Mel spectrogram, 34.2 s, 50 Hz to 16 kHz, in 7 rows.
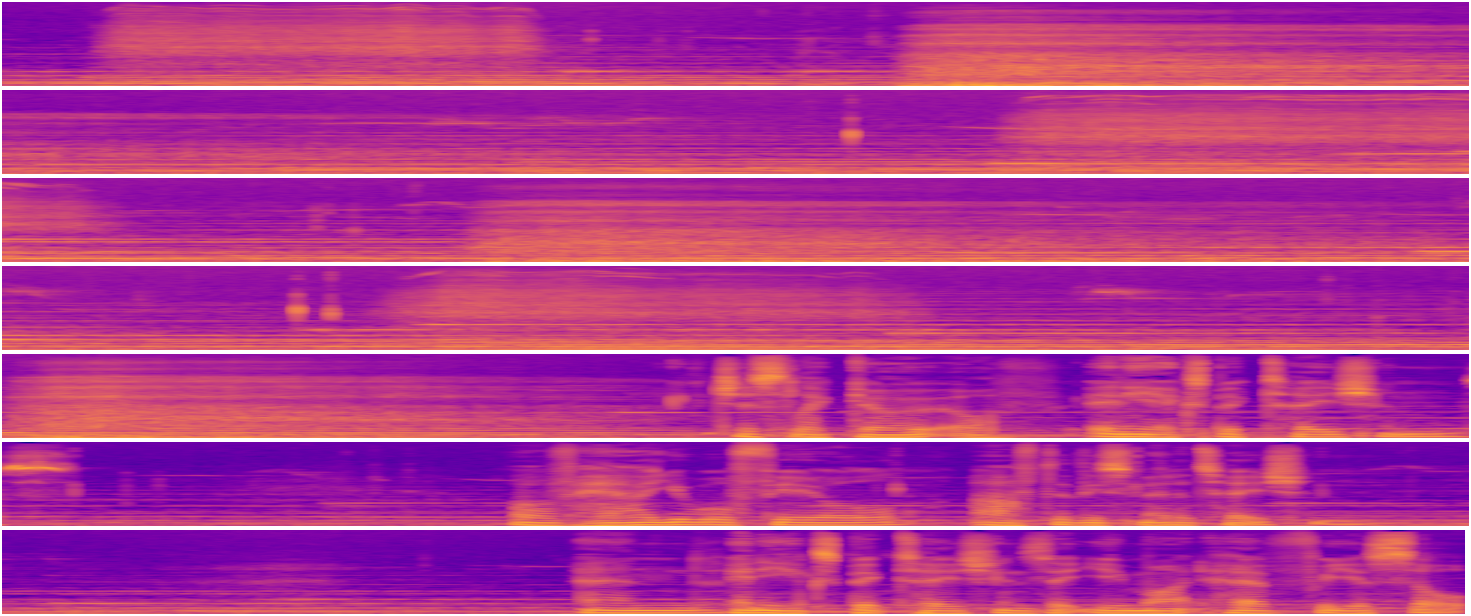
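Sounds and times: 
deep breaths in through the nose and out through the mouth: 0.0s - 22.0s, 29.9s - 30.7s
sustained soft music: 0.0s - 34.2s
speech: 22.0s - 24.8s, 26.2s - 29.2s, 31.3s - 34.2s.

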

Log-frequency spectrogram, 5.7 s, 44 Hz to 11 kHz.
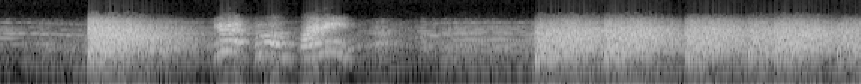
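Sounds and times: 
loud rapid volley of gunshots: 0.6s - 1.4s, 3.6s - 5.7s.

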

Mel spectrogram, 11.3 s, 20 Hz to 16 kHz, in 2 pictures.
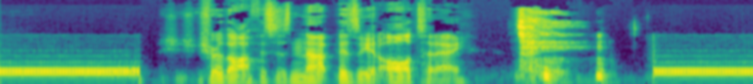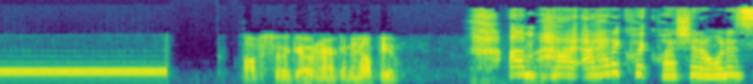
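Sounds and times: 
telephone dial tone: 0.0s - 1.1s, 4.9s - 6.9s
speech: 1.5s - 4.6s, 7.5s - 11.2s.

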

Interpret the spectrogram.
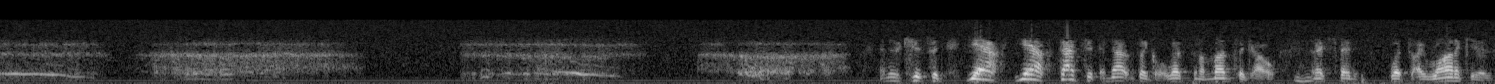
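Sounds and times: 
person imitating heavy labored breathing: 0.0s - 3.7s, 4.6s - 6.4s, 7.0s - 8.6s, 12.8s - 13.2s
speech: 8.9s - 14.9s.

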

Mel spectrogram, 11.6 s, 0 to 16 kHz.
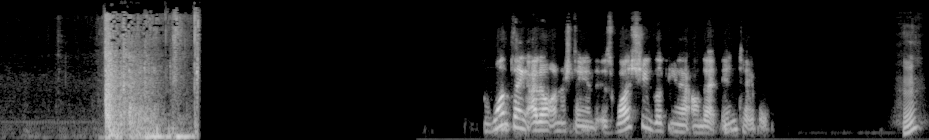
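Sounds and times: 
door slamming shut in a played video clip: 1.3s - 2.5s
speech: 6.1s - 9.8s, 11.3s - 11.6s.

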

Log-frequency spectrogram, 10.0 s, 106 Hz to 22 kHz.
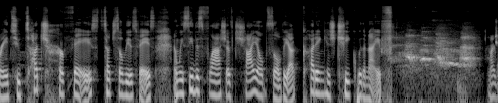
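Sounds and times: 
speech: 0.0s - 8.0s, 9.8s - 9.9s
dogs barking excitedly with high-pitched yips and whiny barks: 7.8s - 9.7s.

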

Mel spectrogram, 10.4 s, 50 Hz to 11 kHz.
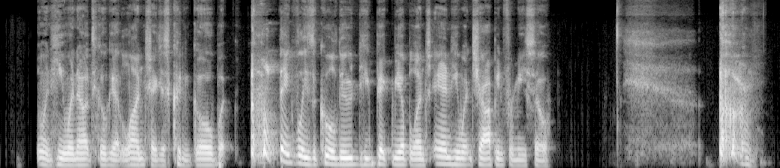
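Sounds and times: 
speech: 0.5s - 3.1s, 3.7s - 7.4s, 9.8s - 10.2s
ill person coughing: 3.4s - 3.9s, 9.6s - 10.2s.

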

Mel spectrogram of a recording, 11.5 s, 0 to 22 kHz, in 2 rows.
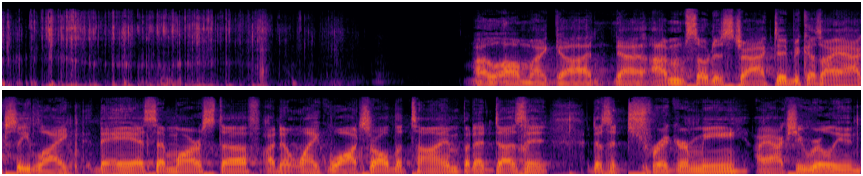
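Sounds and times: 
crunchy bite of food taken at a microphone: 0.0s - 2.4s
speech: 3.1s - 11.4s.

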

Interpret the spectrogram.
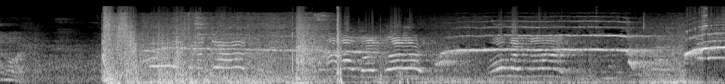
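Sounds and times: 
huge explosive boom: 1.0s - 3.5s
sharp blast: 1.0s - 3.6s
roaring, rumbling background: 1.0s - 7.2s.

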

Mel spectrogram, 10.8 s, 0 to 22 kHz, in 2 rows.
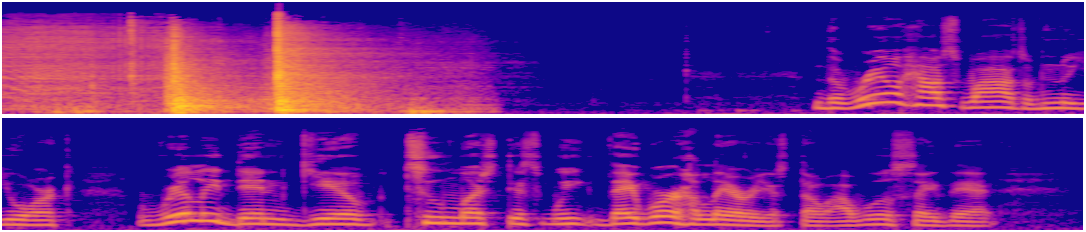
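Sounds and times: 
door swinging shut with sharp solid knocks: 0.0s - 2.4s
speech: 4.1s - 10.5s.

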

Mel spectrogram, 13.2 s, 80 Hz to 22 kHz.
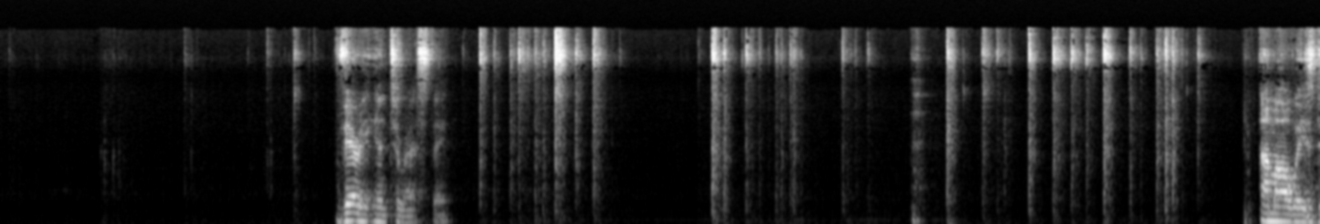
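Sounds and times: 
speech: 3.4s - 4.6s, 12.6s - 13.2s
computer keyboard keys clacking while typing: 4.8s - 6.1s, 7.1s - 8.7s, 9.4s - 12.1s.

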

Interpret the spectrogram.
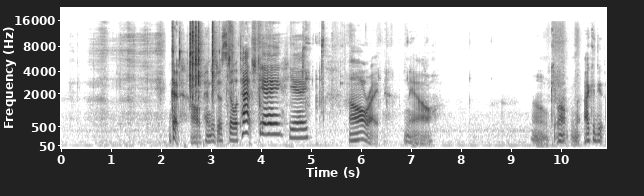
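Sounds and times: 
craft knife cutting paper: 0.1s - 4.0s
speech: 2.1s - 5.1s, 5.8s - 7.5s, 9.4s - 10.8s.

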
